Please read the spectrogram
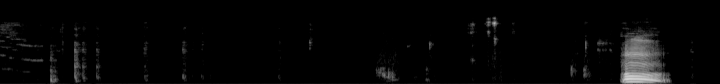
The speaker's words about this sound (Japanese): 泣いとるわ、猫も。猫もよう泣いとるわ。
